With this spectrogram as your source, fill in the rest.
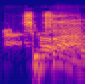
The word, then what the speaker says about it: Siva: Ya, menarik sekali ya pertanyaan dari, ini bacanya gimana ya? Siva. Oh, Shiva aja ya. Shiva.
